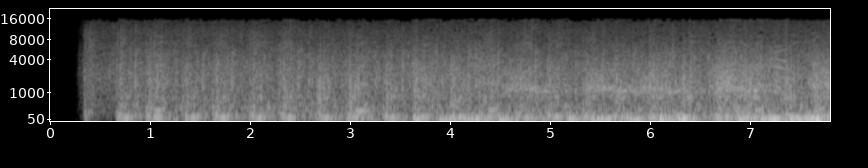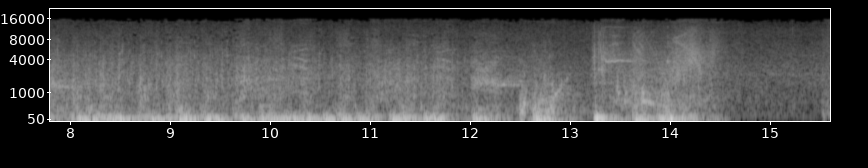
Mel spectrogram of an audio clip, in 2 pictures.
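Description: Heavy armoured footsteps thud quickly over wet sand.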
